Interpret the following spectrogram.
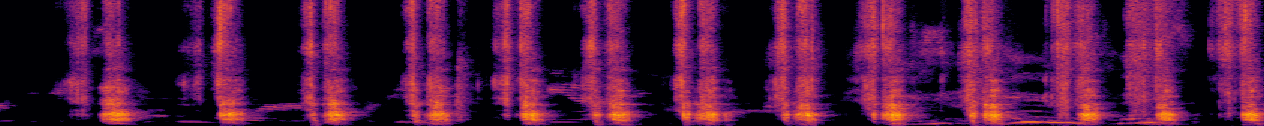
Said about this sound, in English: I'm gonna wash and chop my parsley and green onions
